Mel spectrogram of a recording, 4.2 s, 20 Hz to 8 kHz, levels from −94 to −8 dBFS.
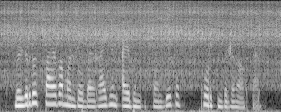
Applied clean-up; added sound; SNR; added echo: none; Camera; 4 dB; none.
